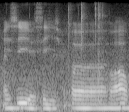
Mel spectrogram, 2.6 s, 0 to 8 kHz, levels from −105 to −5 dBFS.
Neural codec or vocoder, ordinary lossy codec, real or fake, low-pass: none; none; real; 7.2 kHz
